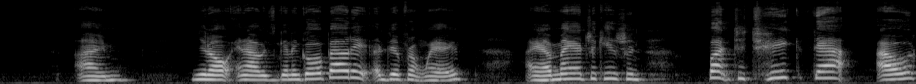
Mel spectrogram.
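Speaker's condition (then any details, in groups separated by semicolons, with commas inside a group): Cerebral palsy; from birth; speech difficulty when emotional, breathlessness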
